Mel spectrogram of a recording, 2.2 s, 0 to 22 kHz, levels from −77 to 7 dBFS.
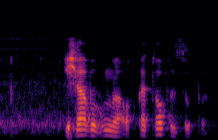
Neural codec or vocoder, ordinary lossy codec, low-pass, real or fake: codec, 16 kHz, 16 kbps, FunCodec, trained on LibriTTS, 50 frames a second; none; 7.2 kHz; fake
